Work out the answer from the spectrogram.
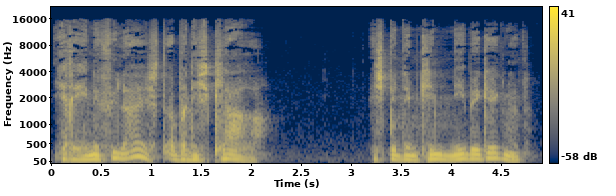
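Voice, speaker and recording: An actor playing a brooding, obsessed man haunted by loss in a radio crime drama, speaking in a halting, bitter, reflective way. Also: on the low side, music in the background, lightly acted. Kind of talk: radio play dialogue.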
